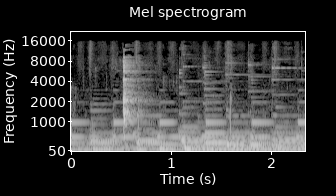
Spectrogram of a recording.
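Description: Background music with steady melodic notes. About half a second in, a single sharp clink of a metal fork against a glass bowl, the loudest sound, with a brief ring.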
